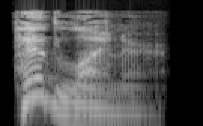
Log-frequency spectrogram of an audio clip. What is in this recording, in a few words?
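"headliner", British English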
